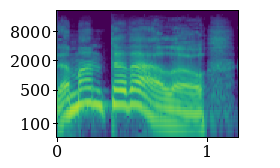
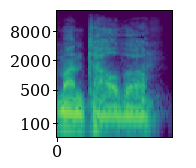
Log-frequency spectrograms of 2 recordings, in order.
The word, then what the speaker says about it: Montalvo: I said Amontavallo, and it's Montalvo. But I just I switched up the V and the A.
